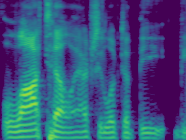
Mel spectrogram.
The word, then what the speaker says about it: Littell: It's Littell. I actually looked up the pronouncing.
